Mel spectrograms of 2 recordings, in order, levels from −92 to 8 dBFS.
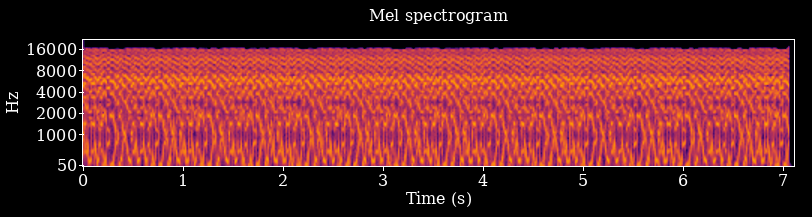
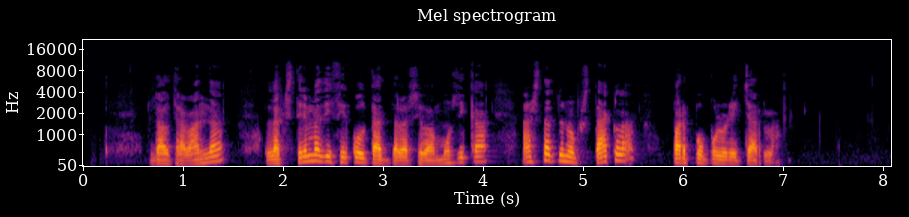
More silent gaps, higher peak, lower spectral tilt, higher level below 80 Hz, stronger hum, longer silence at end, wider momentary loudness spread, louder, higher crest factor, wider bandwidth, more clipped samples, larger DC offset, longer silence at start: neither; about the same, 0 dBFS vs -2 dBFS; second, 0 dB/octave vs -9 dB/octave; first, -32 dBFS vs -66 dBFS; neither; second, 0.05 s vs 1.2 s; second, 0 LU vs 10 LU; first, -6 LUFS vs -22 LUFS; second, 8 dB vs 20 dB; first, 16.5 kHz vs 8.8 kHz; neither; neither; second, 0 s vs 0.65 s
